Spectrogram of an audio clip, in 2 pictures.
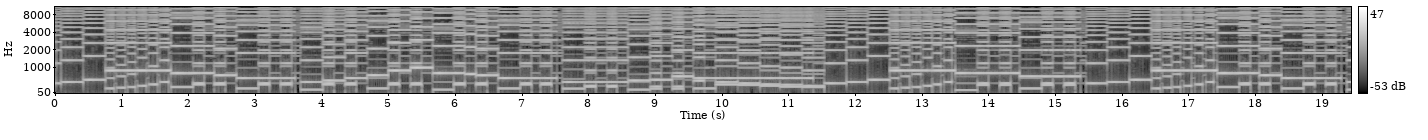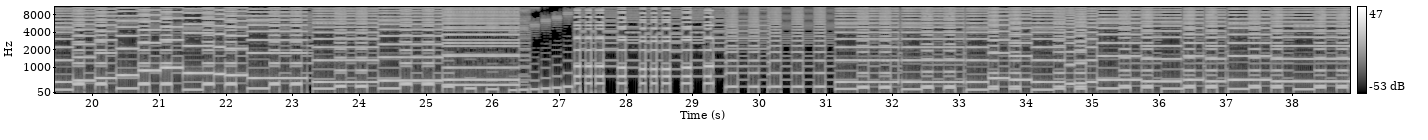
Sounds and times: Video game music: 0.0 - 38.8.

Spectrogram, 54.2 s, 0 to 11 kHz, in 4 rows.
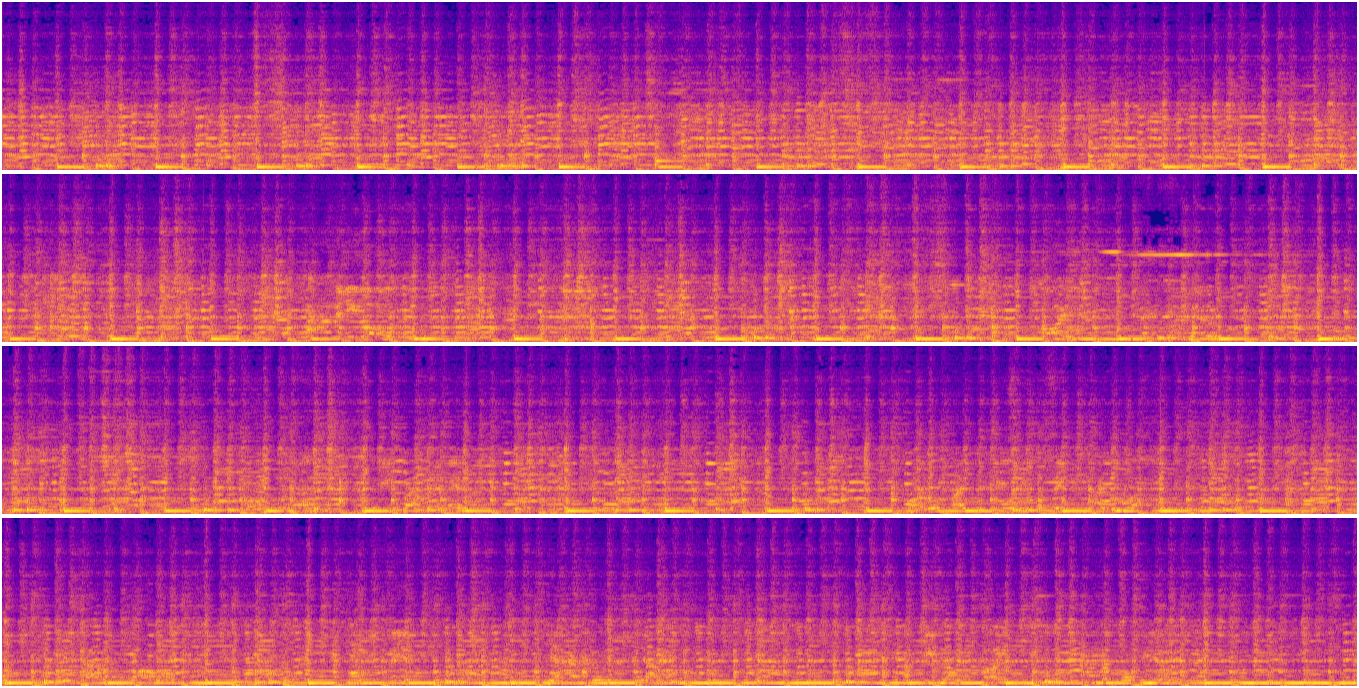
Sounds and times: Music: 0.0 - 54.2.

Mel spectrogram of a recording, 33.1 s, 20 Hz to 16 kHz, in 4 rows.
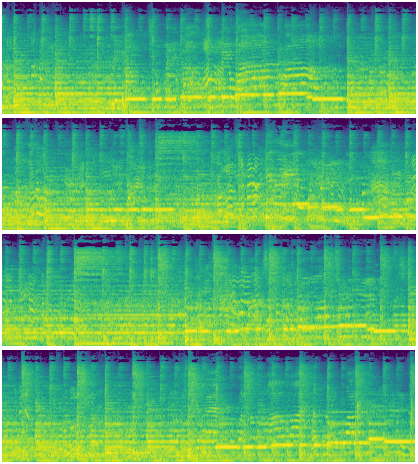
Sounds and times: Music: 0.0 - 33.1.

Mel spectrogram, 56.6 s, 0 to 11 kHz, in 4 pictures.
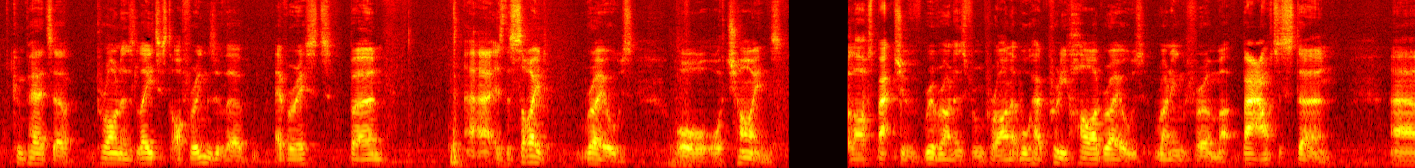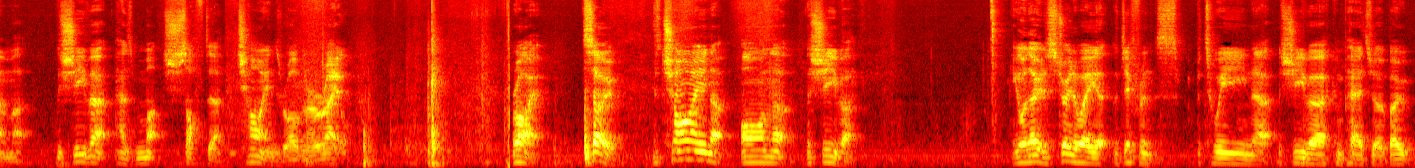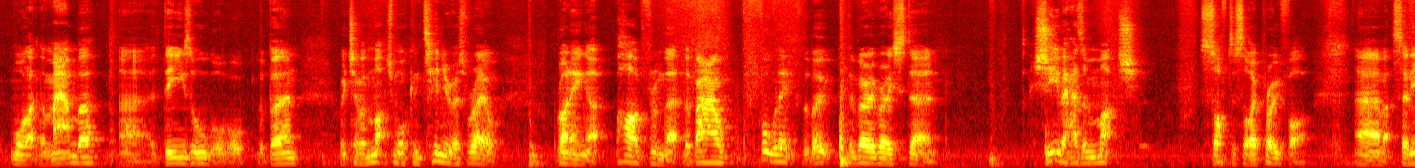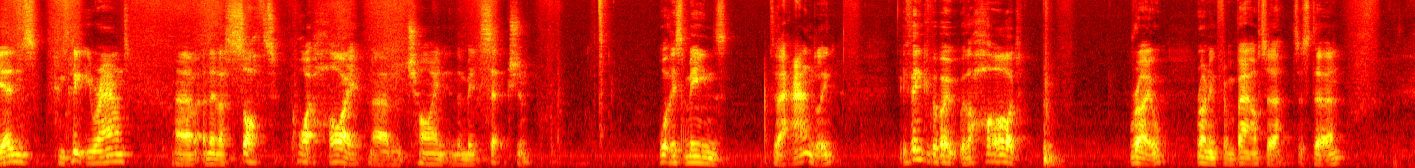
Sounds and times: Speech: 0.1 - 4.0, 4.6 - 7.9, 8.5 - 17.7, 19.3 - 22.8, 24.1 - 33.3, 33.9 - 37.8, 38.6 - 47.8, 49.0 - 52.8, 53.8 - 56.0.

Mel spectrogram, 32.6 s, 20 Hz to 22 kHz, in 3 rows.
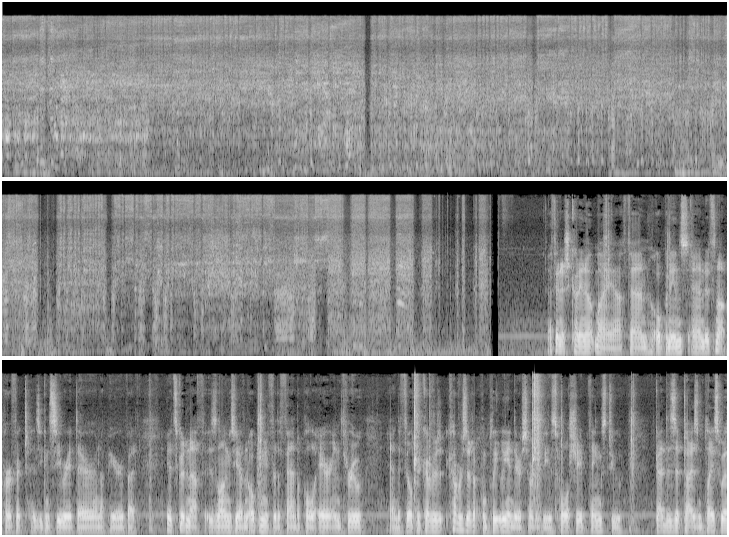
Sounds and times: Ratchet, pawl: 0.0 - 16.4.

